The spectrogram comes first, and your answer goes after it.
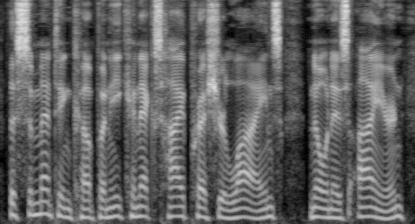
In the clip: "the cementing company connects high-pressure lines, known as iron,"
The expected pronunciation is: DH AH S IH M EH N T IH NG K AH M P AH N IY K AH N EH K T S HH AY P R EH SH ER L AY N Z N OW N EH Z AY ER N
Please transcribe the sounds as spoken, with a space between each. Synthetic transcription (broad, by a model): DH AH S IH M EH N T IH NG K AH M P AH N IY K AH N EH K T S HH AY P R EH SH ER L AY N Z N OW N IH Z AY ER N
